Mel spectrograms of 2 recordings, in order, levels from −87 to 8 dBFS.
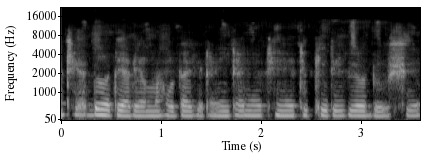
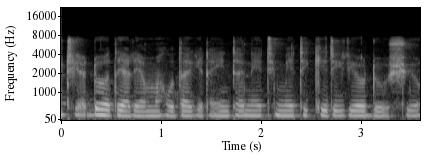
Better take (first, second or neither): second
